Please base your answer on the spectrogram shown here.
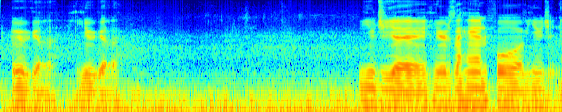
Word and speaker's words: Uga: How to pronounce Uga. UGA. Here's a handful of UGA. No, come on, man. Uga.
